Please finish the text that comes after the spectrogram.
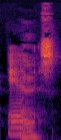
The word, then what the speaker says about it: anise: Anise.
